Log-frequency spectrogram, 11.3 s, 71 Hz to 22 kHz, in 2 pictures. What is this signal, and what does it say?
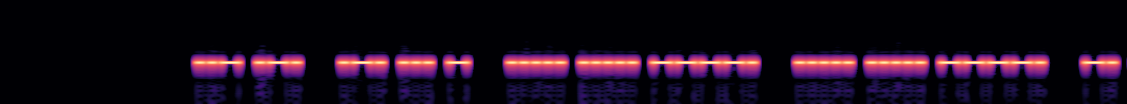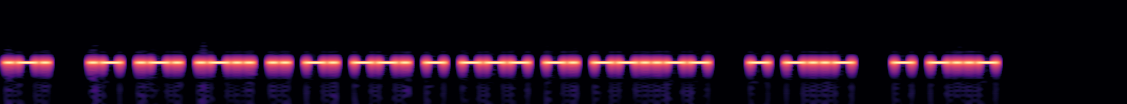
Morse code, heard as a keyed tone, about 40 wpm, 700 Hz. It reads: UR RST 559 559 NR ARLINGTON, TX TX
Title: Practice QSO - Exchange 1 - Beginning - 40wpm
